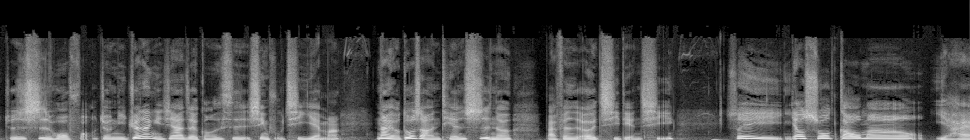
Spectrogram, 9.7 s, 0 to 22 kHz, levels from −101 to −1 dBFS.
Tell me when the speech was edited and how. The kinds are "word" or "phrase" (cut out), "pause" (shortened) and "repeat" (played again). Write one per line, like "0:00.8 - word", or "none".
none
